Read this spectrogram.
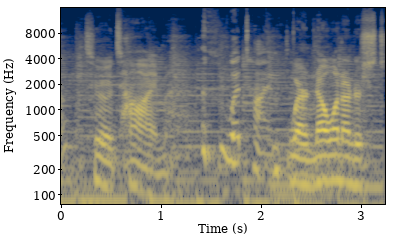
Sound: laughs

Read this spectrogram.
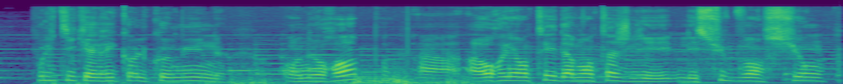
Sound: speaking in foreign language

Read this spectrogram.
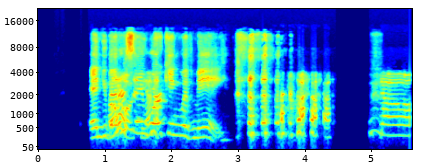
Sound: laughing

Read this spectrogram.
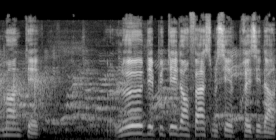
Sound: applause

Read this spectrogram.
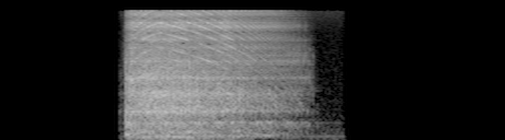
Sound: sound of blender motor

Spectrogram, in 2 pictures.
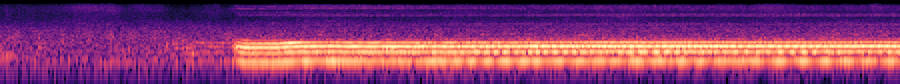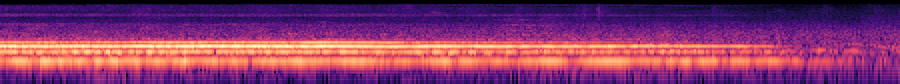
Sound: chanting

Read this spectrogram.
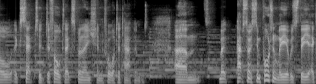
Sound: none

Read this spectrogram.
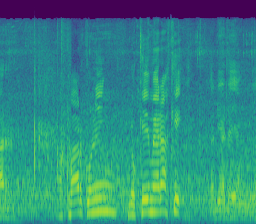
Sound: applause

